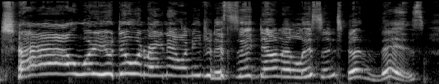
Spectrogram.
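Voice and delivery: like calling your friend with big news; excited phone call. Acted. She calls the listener on the phone, singsong and excited. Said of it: "and I said".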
